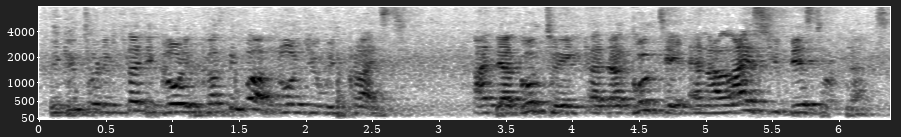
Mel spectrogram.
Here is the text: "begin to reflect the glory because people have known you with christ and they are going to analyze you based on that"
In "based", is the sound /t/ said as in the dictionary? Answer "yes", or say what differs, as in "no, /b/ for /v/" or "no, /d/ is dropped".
yes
